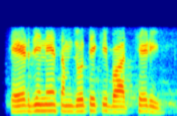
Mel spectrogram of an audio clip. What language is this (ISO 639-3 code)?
hin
